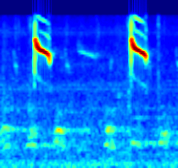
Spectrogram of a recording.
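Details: Two strong, downward-gliding whistles, about a second and a half apart, from a blue-eyed little bird that sings every day; quieter, lower chirps sound between them.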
